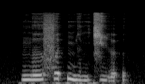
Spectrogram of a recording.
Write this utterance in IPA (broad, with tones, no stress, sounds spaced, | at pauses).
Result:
ŋ əː˨˦ f ə˦˥ t̚ ɲ ə̤˨˩ n t͡ɕ ḭ˧˨ ə̯ ʔ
